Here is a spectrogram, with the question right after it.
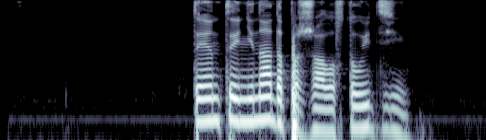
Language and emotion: Russian, angry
